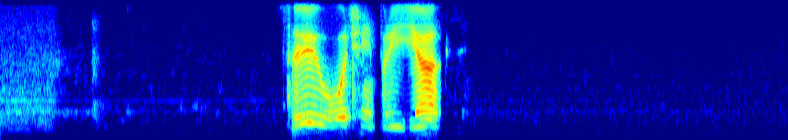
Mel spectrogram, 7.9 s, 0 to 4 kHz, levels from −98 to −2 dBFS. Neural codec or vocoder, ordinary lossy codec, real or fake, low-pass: none; Opus, 64 kbps; real; 3.6 kHz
